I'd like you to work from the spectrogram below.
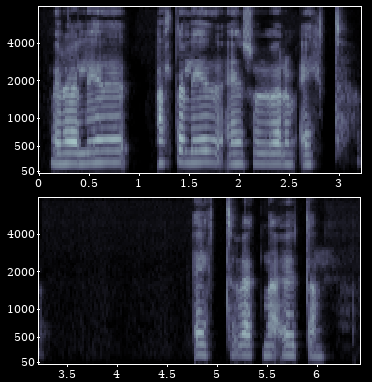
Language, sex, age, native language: Icelandic, female, 50-59, Icelandic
